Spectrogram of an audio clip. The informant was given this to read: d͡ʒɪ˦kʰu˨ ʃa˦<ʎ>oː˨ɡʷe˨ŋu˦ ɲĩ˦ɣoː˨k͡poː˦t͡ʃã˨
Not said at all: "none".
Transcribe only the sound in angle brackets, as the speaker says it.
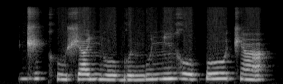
ɲ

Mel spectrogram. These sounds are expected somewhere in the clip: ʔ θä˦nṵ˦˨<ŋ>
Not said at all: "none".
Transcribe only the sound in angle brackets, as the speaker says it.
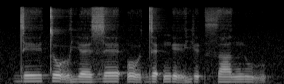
none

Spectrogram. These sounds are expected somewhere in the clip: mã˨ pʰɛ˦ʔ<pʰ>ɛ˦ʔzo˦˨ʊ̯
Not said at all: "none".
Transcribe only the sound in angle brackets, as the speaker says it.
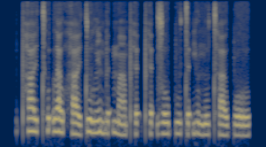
pʰ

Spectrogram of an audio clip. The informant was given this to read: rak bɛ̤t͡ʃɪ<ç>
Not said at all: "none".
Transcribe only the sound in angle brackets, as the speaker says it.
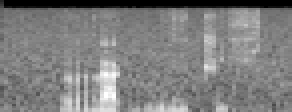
ç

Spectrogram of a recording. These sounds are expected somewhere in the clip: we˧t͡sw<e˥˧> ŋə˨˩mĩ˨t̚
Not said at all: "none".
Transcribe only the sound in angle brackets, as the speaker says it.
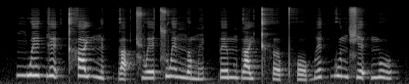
e˥˧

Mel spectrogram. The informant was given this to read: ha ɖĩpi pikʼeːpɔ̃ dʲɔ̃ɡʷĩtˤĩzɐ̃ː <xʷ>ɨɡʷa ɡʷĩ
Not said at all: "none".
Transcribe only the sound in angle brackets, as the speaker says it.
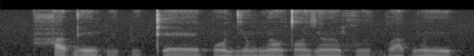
xʷ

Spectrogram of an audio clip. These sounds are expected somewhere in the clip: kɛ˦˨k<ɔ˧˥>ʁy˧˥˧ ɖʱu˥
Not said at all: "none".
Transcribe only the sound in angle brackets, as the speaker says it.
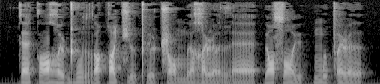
ɔ˧˥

